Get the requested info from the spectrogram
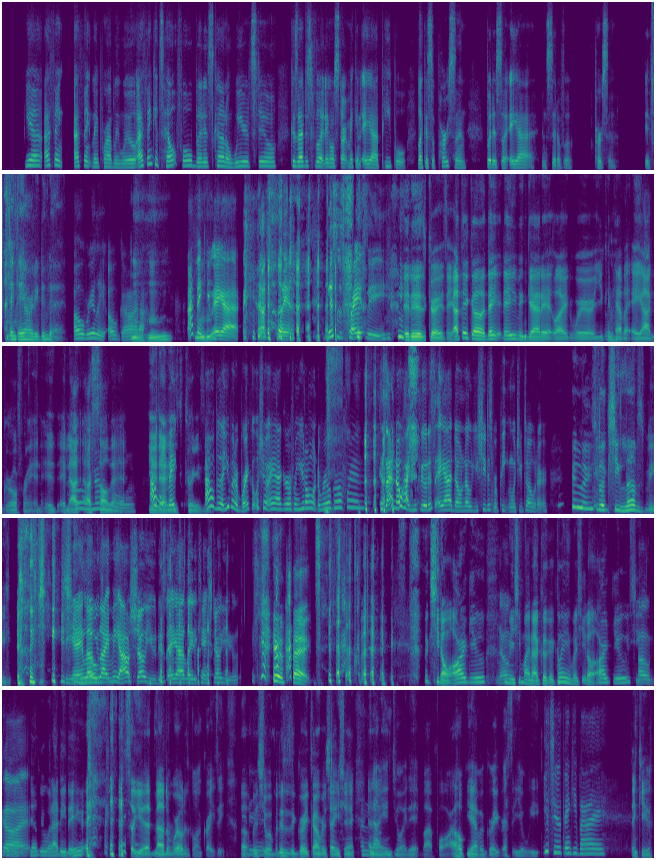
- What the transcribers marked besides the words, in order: other background noise; laugh; chuckle; chuckle; tapping; laugh; laughing while speaking: "And like, she like, she loves me, she she knows me"; scoff; laugh; laughing while speaking: "facts"; laughing while speaking: "Yeah"; laugh; laugh; laugh
- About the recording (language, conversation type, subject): English, unstructured, Which new AI features do you actually find helpful or annoying?
- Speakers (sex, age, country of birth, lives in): female, 30-34, United States, United States; male, 40-44, United States, United States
